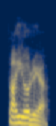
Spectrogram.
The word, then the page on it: pyuria: Indian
